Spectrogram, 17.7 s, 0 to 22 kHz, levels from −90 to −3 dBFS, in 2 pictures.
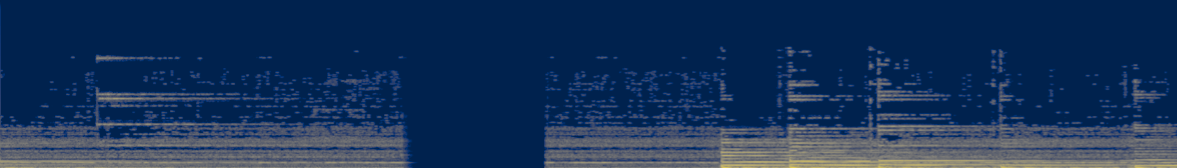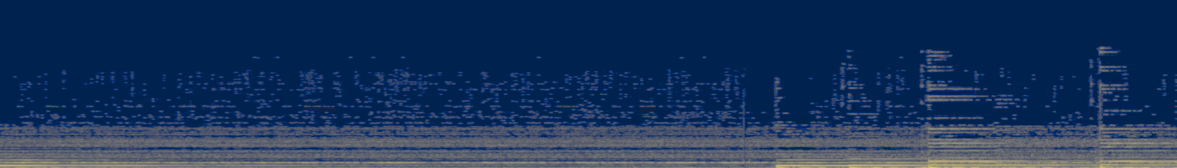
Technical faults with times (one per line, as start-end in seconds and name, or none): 3.01-4.12 long network dropout
4.21-6.07 jitter buffer speed-up
6.49-7.13 jitter buffer speed-up
8.25-10.28 jitter buffer speed-up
